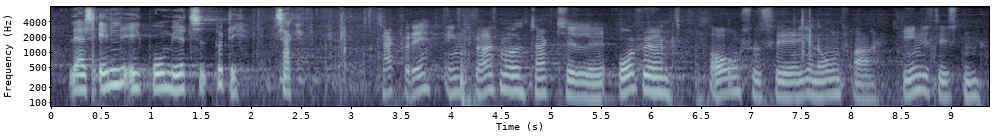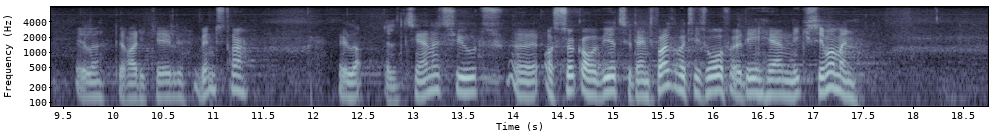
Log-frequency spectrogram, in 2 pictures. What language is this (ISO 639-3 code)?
dan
